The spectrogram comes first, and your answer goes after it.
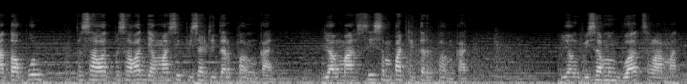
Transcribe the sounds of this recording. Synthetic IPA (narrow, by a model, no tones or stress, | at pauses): at̪awpʊnpəsawat̪̚pəsawat̪̚jaŋmasɪhb̥isadit̪ərb̥a̤ŋkan | jaŋmasɪhsəmpat̪̚d̥it̪ərba̤ŋkan̚ | jaŋbisaməmbuat̪̚səlamat̪̚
